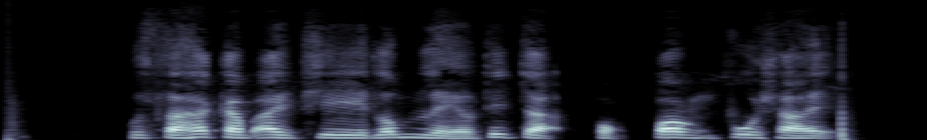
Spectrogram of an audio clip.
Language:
Thai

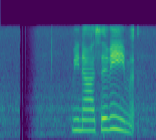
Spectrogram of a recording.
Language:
Sinhala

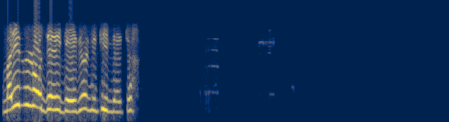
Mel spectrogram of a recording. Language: Dogri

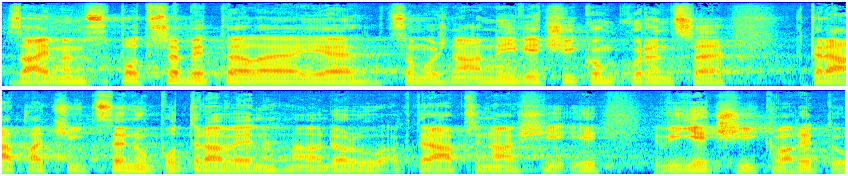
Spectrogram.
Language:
Czech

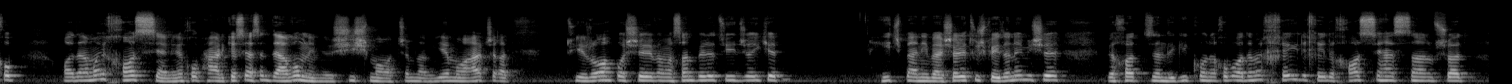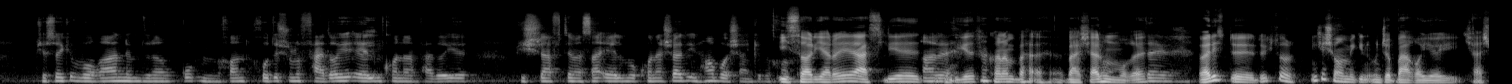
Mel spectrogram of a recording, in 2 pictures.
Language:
Persian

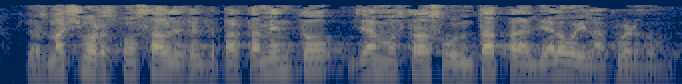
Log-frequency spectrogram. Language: Spanish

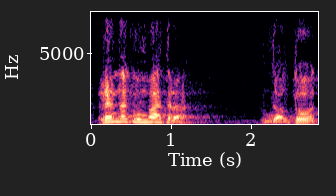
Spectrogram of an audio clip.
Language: Catalan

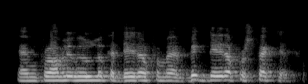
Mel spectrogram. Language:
English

